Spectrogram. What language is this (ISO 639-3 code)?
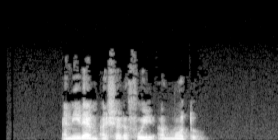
cat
